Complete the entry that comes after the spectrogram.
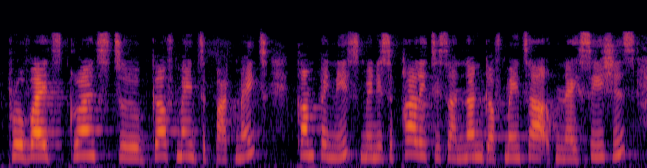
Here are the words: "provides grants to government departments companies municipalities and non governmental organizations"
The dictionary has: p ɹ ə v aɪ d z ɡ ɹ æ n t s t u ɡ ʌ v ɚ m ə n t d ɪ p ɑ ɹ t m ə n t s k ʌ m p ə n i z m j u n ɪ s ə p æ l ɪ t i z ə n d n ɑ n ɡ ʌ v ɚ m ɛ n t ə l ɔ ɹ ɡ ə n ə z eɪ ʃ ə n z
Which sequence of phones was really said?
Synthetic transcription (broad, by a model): p ɹ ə v aɪ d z ɡ ɹ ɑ n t s t u ɡ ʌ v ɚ m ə n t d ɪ p ɑ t m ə n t k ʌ m p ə n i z m j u n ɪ s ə p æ l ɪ t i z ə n n ɑ n ɡ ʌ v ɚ m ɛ n t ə l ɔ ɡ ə n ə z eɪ ʃ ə n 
